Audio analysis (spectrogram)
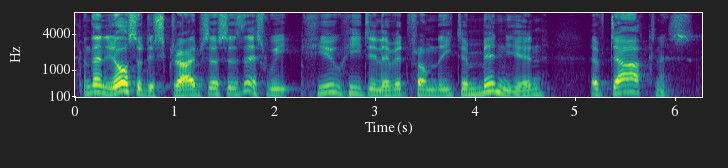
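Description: A man's voice: a little high, expressive, measured pace. An older man from Wales with a Welsh accent, preaching a sermon in an earnest style and repeating phrases for emphasis.

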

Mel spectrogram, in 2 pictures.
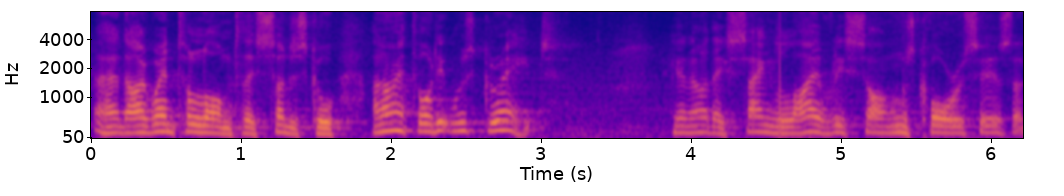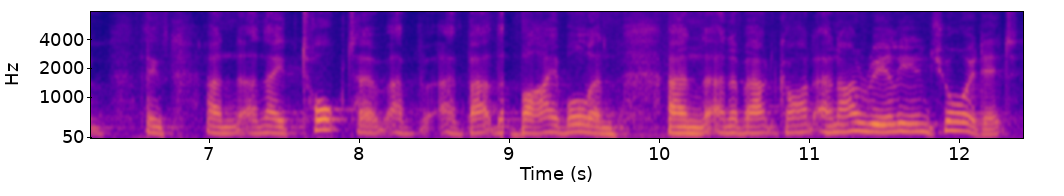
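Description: Older man, gravelly voice, fairly high pitch; rambling, chuckling interview guest. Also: normal speed, darkish tone. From England. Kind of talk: storytelling interview.

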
